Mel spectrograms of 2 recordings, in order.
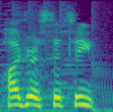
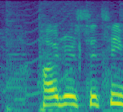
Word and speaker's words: Hydrocity: Hydro City may be how it's pronounced, but Hydrocity sounds cooler because, you know, with, like, velocity.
